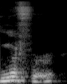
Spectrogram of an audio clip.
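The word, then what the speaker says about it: nfr: They had this thing which is pronounced nufr, meaning beautiful or good.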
